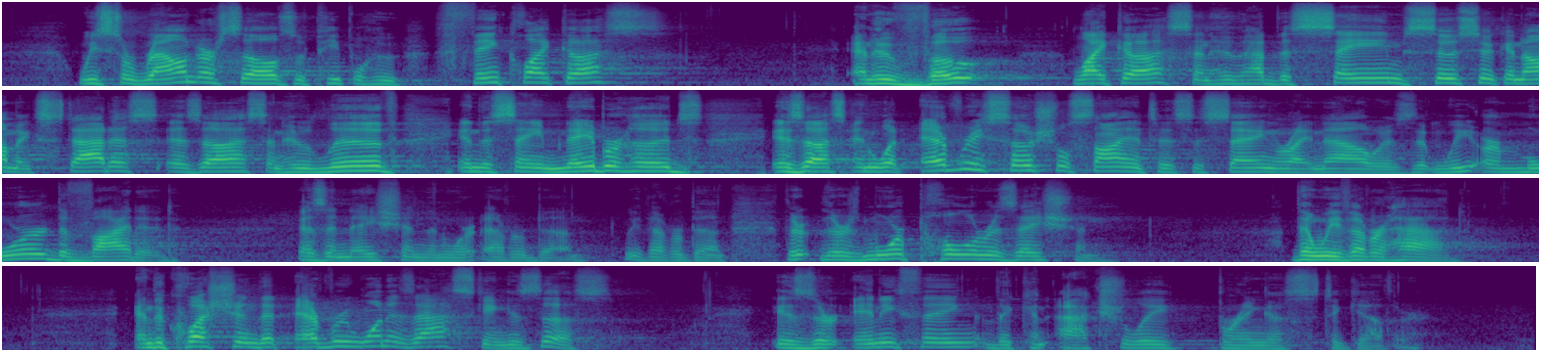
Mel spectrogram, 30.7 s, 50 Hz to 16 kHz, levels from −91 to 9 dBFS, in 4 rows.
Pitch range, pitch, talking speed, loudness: 145-190 Hz, 165 Hz, 160 wpm, -26 LUFS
